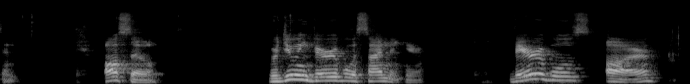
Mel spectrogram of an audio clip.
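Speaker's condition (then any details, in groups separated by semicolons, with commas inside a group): No condition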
